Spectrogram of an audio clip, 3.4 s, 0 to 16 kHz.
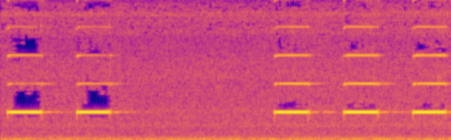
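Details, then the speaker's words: HR17 narrow electric machine after customer replaced motor controller (previous code 1C40): enable pressed, beeps over low hum, pump motor draws current but reads 0 RPM with no error codes; caused by swapped motor phases. "so it's taking some sort of current I wonder why the the motor is not spinning and uh why we having no error codes here"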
